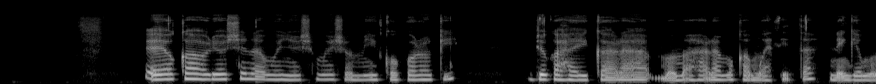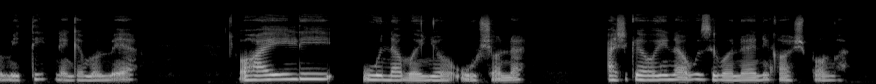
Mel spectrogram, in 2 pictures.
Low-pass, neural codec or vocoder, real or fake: 10.8 kHz; vocoder, 44.1 kHz, 128 mel bands every 512 samples, BigVGAN v2; fake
